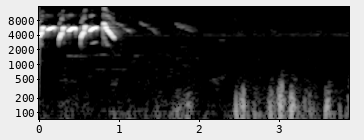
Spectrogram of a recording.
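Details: Gacor pleci, or Oriental white-eye, showing off its song repertoire: a brief rapid volley of about seven high, downward-sweeping notes lasting under a second, then soft low background rumbling.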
